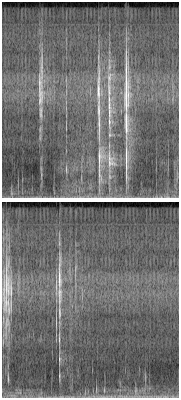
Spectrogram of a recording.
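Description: Faint wet mouth clicks and lip smacks of a person chewing food, followed by drinking from a steel tumbler with a few small gulps.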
